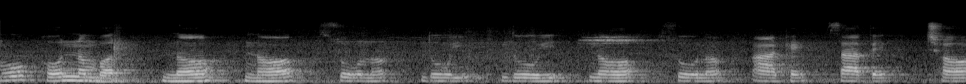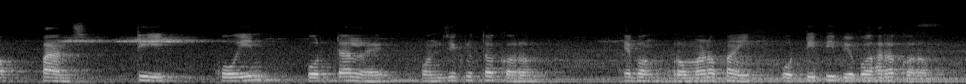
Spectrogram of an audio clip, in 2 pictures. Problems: constant background noise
